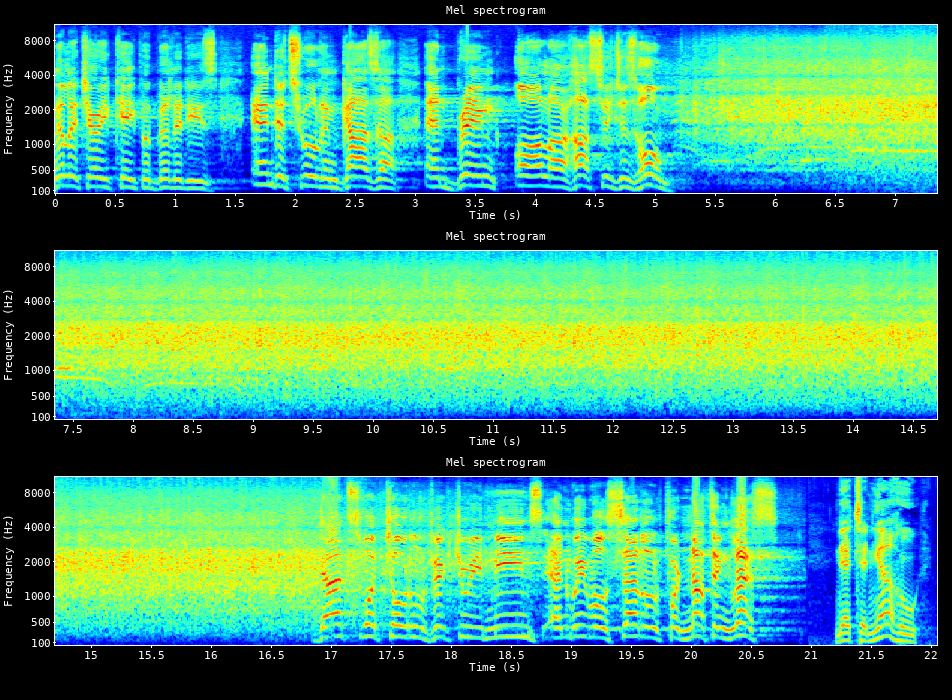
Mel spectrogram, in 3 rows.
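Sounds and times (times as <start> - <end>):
audience applauding: 5.0 - 20.0.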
